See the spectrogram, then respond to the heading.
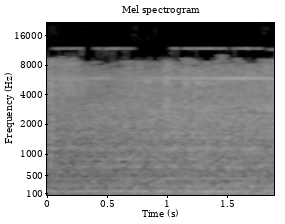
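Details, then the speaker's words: Ford Crown Victoria idling with an uneven beat and occasional stumble, an irregular misfire blamed on a spark plug gapped wrong or bent too close; the bad plug is not yet identified. "See that? That's an irregular misfire. That means that somebody didn't gap the spark plugs or one of them has got a gap that's bent a little too close."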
